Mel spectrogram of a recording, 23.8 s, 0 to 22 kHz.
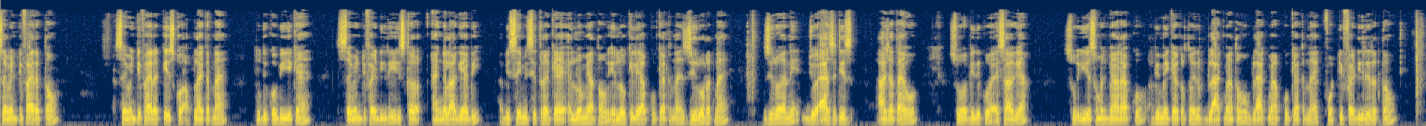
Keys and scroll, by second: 0.0 5, 11.9 0, 12.4 Return, 22.6 4, 22.9 5, 23.5 Return.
